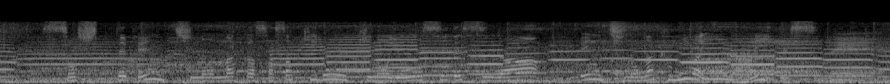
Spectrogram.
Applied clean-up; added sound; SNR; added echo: none; Trumpet; 3 dB; none.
